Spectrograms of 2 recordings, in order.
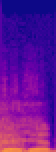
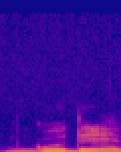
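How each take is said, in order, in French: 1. Le nom se termine par un t bien prononcé. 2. Le nom se termine par une voyelle, pas de t final. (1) "mais on dit Godette dans ma famille" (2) "ça s'écrit go, Godet"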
